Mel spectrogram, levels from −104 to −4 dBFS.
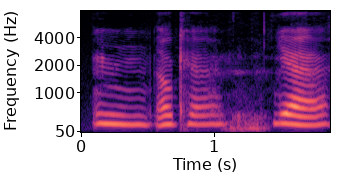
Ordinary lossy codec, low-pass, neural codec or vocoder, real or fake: none; none; codec, 16 kHz, 4 kbps, FreqCodec, larger model; fake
